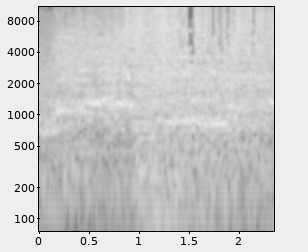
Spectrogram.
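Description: Two cars crash together with a loud bang.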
